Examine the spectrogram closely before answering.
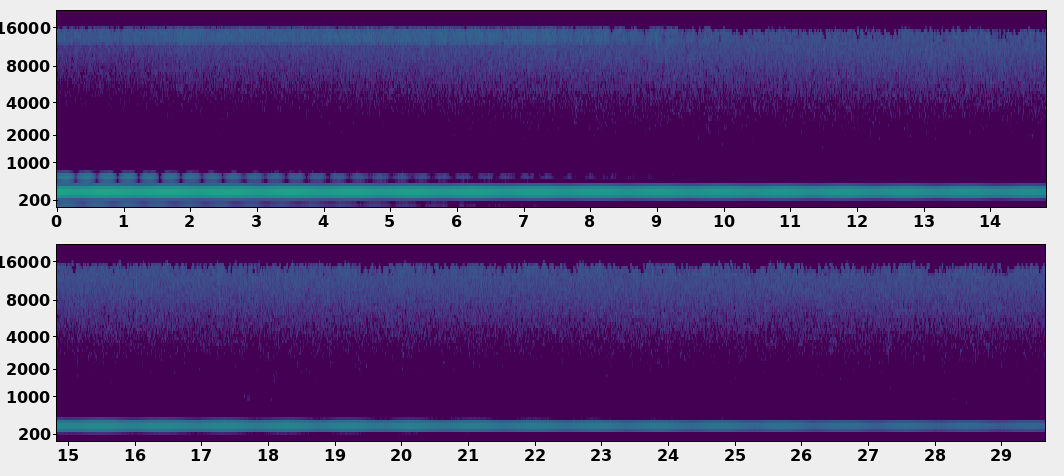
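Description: Large bowl-shaped meditation-hall bell ringing on after being struck, invited as the call to come back to mindful breathing. One steady hum with a slow, regular wavering fades gradually throughout, its lower and higher overtones dying away within the first ten seconds or so.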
